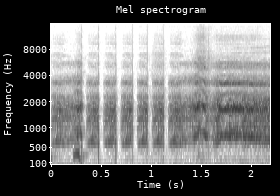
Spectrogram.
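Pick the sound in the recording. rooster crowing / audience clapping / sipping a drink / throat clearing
rooster crowing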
